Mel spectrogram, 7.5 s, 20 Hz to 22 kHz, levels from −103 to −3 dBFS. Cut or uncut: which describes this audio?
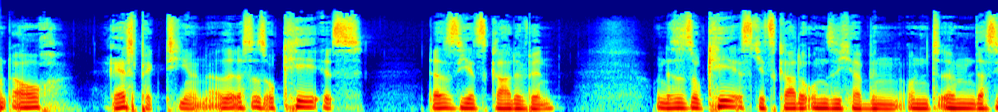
cut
